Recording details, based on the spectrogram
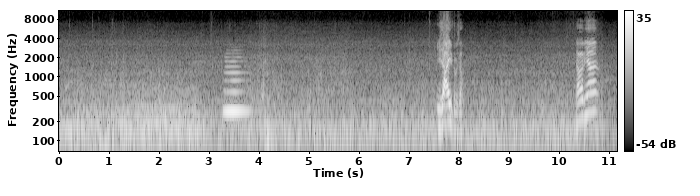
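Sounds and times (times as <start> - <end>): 
dive boat engine rumbling: 0.0 - 11.1
water: 0.0 - 11.1
wind: 0.0 - 11.1
dive boat horn blast: 3.2 - 4.3
speech: 7.6 - 8.3, 10.3 - 10.9.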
